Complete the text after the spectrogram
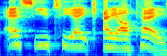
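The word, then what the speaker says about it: Southwark: it's South Wark in spelling, but I've said it several bad ways. I definitely. What? How would you I always pronounce it Suthark.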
